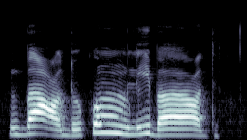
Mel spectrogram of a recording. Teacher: میم ساکن کے بعد لام ہے، تو اس کو بھی ہم نے اظہار کرنا ہے، یہاں پہ غنہ نہیں کرنا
